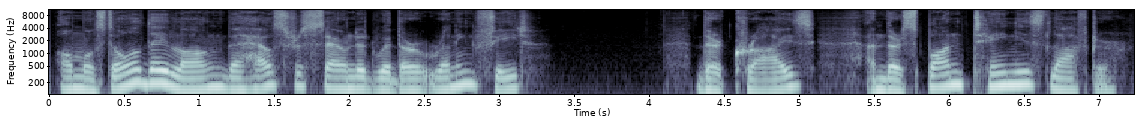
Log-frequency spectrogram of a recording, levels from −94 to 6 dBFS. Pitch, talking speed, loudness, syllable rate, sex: 145 Hz, 140 wpm, -17 LUFS, 4.4 syllables/s, male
